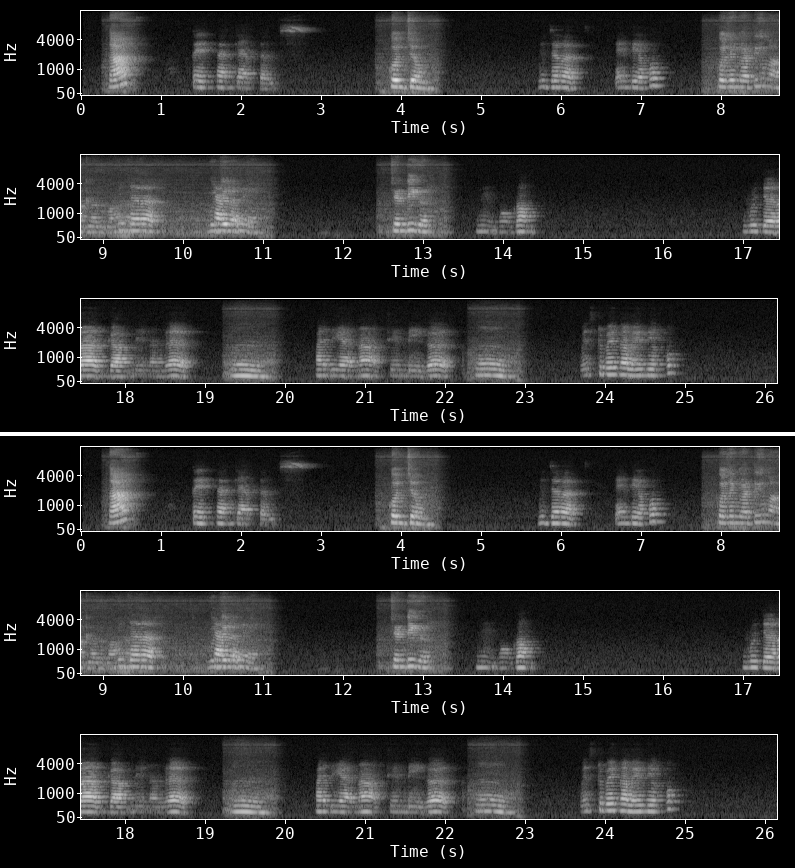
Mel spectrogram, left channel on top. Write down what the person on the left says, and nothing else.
ఆ?
కొంచెం
కొంచెం గట్టిగా మాట్లాడు బా
నాకు గుజరాత్
అ చండిగర్
ఉమ్,
ఉం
